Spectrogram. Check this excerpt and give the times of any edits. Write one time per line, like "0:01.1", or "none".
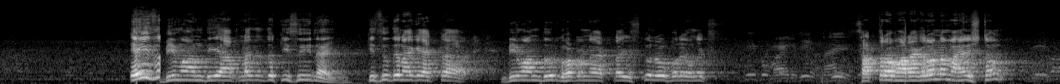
0:01.6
